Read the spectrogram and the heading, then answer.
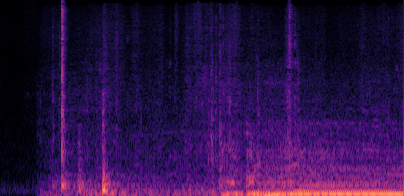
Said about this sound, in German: Zusammen mit Eric Nsabimana fahre ich in die Hügel von Bisesero. Wir fahren vorbei an terrassenförmig angelegten Feldern und Bananenplantagen,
